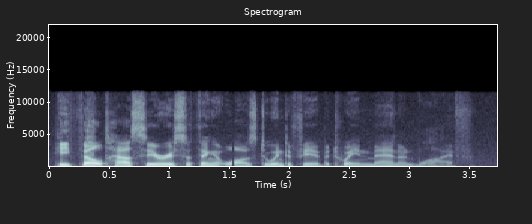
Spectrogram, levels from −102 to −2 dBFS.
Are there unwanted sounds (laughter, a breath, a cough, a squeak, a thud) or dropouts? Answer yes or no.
yes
